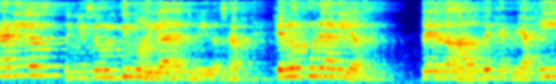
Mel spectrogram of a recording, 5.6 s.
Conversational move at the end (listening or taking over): listening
